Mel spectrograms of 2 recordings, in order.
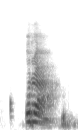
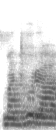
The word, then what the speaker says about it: Madhura: No, It is not Mathura, it is Mathura. No, this thing is Madhura only.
